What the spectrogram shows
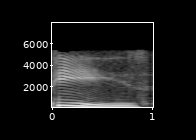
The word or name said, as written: p.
